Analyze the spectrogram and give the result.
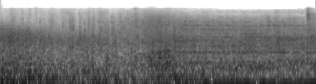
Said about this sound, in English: the grenade detonates.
